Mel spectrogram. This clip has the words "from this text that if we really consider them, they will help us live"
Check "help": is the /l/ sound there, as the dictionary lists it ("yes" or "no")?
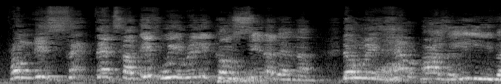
yes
